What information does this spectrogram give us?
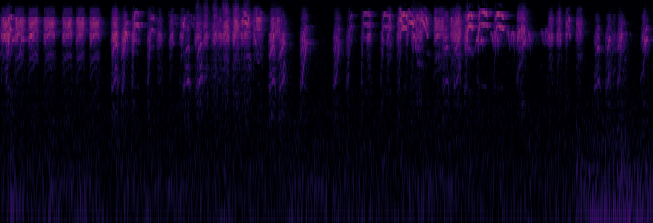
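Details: Great tit nestlings begging loudly as a harried parent feeds them crushed madeleines at a window sill bird table: continuous high, hissing, chattering calls pulsing in rapid waves.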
